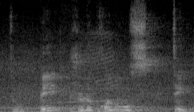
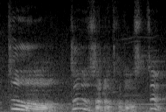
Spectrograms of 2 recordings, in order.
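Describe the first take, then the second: First: Said in the usual way. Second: Robot voice with garbled consonants. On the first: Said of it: "je serai son interprète". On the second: Acted. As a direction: mangle the consonants like a glitchy robot. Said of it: "souffre d'une pathologie vocale".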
